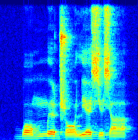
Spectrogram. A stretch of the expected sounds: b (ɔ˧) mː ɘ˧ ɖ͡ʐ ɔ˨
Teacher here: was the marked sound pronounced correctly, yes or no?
yes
